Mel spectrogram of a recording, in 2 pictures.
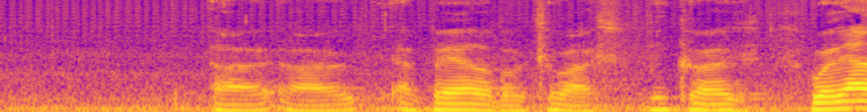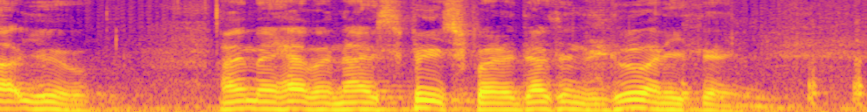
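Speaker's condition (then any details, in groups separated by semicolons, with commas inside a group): Parkinson's disease; about 12 years since onset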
